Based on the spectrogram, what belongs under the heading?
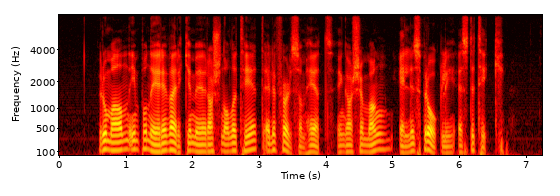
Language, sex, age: Norwegian, male, 36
